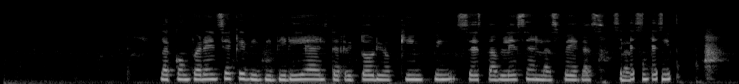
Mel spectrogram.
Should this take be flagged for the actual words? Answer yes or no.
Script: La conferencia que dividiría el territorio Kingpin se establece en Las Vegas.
yes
